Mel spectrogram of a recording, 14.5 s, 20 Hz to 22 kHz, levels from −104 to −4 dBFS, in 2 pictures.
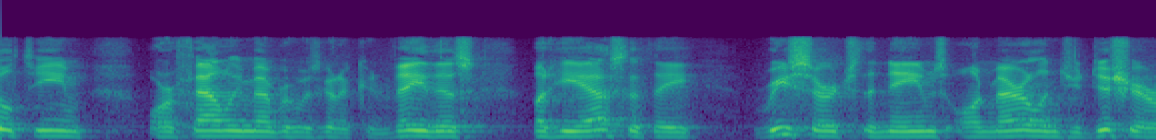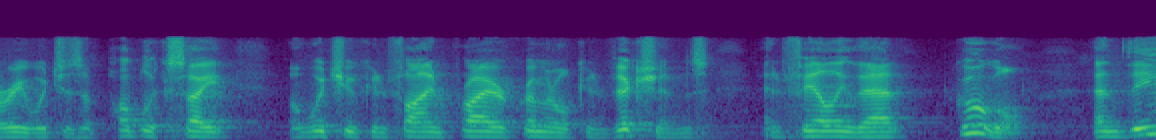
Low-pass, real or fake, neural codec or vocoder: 7.2 kHz; real; none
